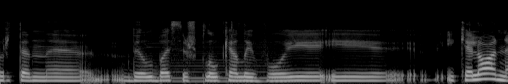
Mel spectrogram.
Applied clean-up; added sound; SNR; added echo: none; Bowed string instrument; 19 dB; none.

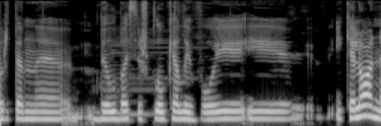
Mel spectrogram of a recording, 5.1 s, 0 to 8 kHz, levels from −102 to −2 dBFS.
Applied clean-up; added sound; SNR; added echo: classical method Wiener filter.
